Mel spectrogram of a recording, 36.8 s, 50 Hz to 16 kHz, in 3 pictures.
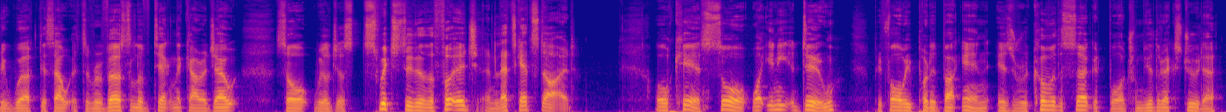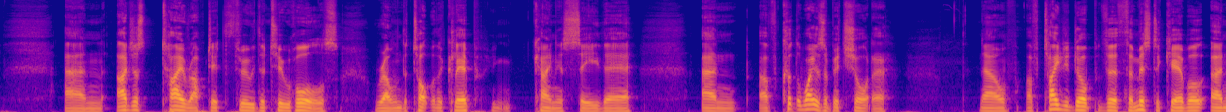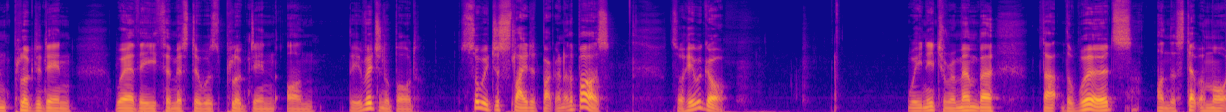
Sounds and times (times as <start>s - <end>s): Speech: 0.0s - 5.8s, 6.6s - 12.2s, 12.9s - 18.6s, 19.3s - 21.2s, 22.0s - 31.9s, 33.6s - 36.7s.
